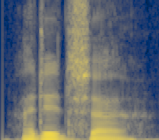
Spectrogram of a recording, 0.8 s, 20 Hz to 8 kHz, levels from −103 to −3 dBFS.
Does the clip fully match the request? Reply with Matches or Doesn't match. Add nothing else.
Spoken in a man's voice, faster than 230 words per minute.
Doesn't match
